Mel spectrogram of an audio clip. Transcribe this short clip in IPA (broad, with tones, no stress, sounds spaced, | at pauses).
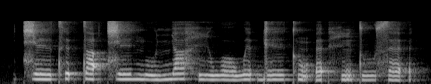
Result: t͡ɕ e˨ ɪ̯ tʰ ɪ˦ ʔ t ä˦ ʔ t͡ɕ e˦ ŋ u˨ ɲ ä˦ h i˨ w o˨ w ɪ˦ ʔ ɡ e˦ ɪ̯ kʰ ũ˦˨ ʔ ɛ˦ ʔ h ĩ˦˨ t u˦ s ɛ˦ ʔ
